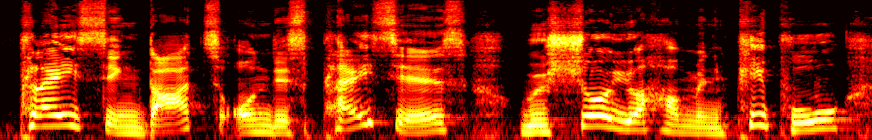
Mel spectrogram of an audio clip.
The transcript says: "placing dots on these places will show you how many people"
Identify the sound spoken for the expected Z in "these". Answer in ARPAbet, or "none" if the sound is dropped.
S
